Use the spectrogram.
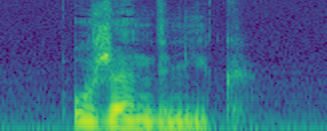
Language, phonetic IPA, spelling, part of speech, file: Polish, [uˈʒɛ̃ndʲɲik], urzędnik, noun, Pl-urzędnik.ogg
